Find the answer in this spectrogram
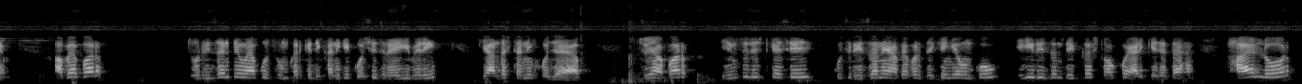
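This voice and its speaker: A man's voice: fairly high pitch, sharp tone, a little hiss or hum, rough recording. A man teaching viewers about stock market risk in a conversational, repetitive lesson style. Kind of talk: explanatory screen-share lesson.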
